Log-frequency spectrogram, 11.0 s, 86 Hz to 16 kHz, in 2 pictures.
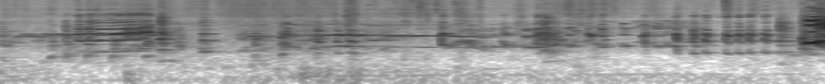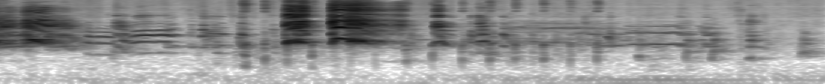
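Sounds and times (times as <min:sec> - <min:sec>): chickens clucking: 0:00.0 - 0:11.0
rooster crowing: 0:01.6 - 0:03.3, 0:05.4 - 0:06.1, 0:07.4 - 0:10.2.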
